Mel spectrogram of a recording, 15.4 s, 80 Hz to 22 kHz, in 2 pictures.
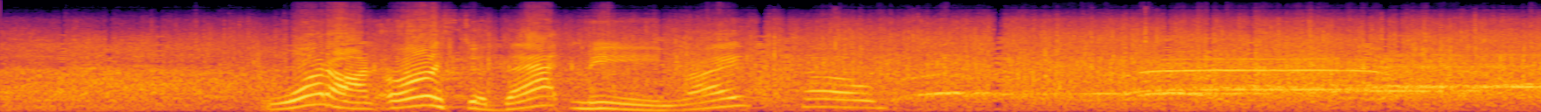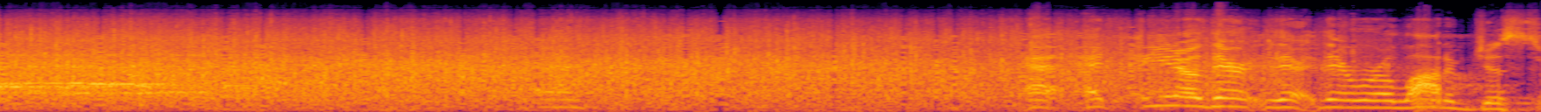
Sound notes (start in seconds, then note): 7.9 applause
